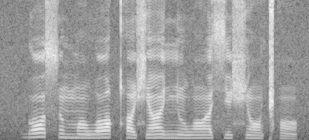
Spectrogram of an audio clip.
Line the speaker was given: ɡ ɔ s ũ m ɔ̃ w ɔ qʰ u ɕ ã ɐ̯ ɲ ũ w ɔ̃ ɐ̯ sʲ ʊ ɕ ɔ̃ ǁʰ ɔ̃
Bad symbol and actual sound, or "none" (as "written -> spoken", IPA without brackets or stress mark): none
